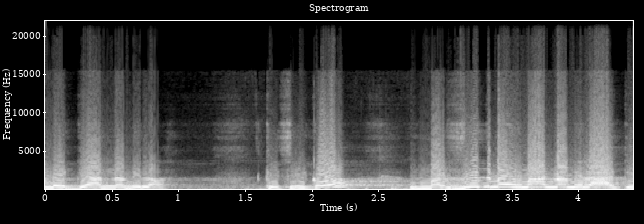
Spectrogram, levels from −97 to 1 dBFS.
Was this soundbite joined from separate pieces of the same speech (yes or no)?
no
